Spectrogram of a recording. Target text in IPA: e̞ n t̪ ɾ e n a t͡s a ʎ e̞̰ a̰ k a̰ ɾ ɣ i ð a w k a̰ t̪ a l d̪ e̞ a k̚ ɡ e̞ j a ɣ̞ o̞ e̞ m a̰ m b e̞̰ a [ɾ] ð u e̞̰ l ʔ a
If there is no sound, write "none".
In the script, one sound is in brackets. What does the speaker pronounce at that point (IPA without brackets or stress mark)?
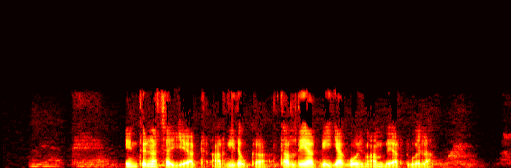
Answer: ɾ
